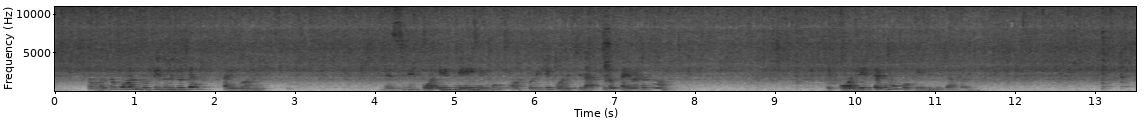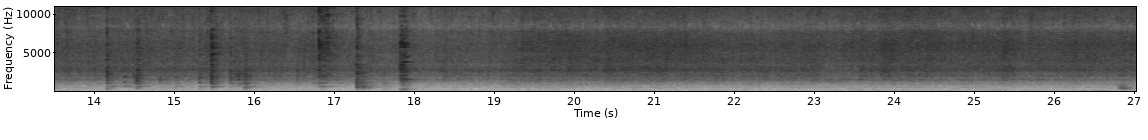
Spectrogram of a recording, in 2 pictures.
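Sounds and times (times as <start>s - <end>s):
food sizzling in a frying pan: 0.0s - 27.0s.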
